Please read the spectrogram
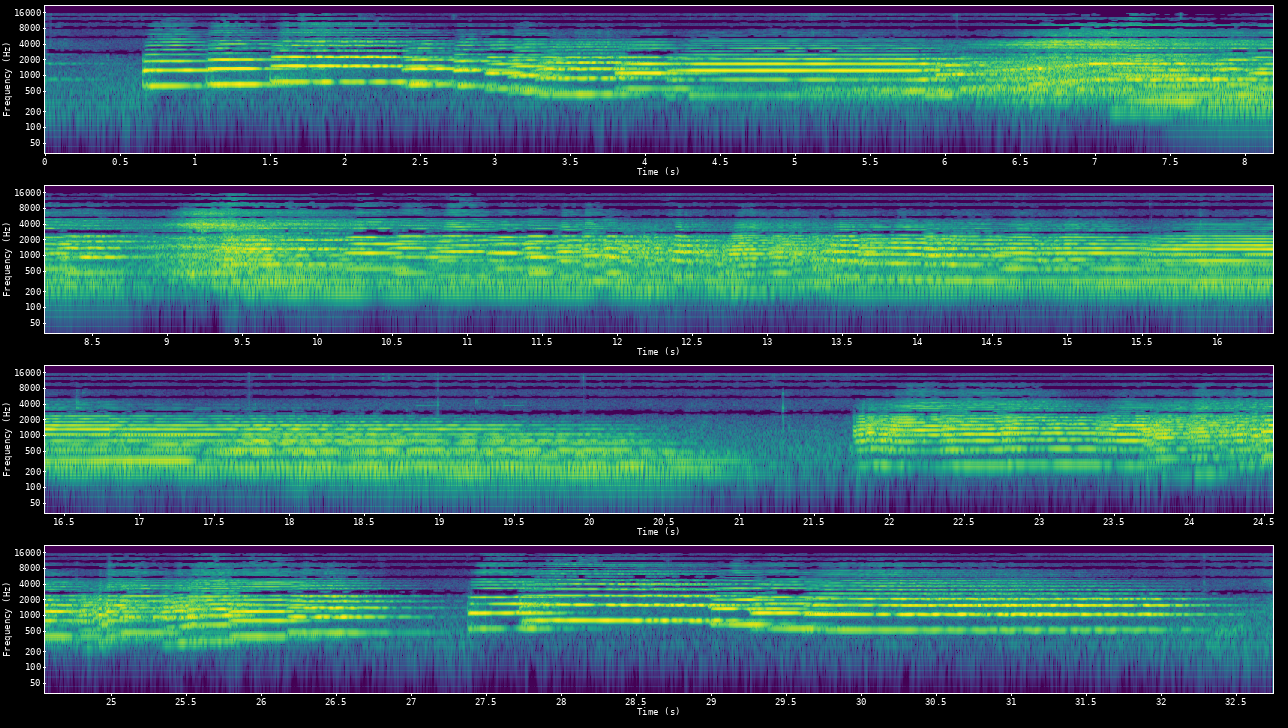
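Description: Solo trumpet playing quick descending runs over a brass band, which holds sustained chords beneath it through the middle. The music breaks off briefly just after the start and again twice in the last third.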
